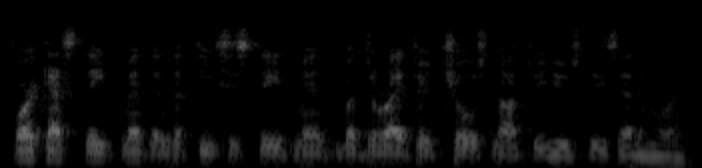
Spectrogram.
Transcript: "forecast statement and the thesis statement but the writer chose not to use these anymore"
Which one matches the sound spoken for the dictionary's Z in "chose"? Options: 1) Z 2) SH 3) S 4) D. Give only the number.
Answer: 3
